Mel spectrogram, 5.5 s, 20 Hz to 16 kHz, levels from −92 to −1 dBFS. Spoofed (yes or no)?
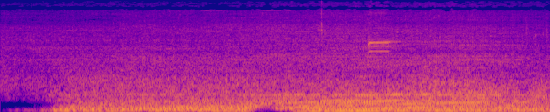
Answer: no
